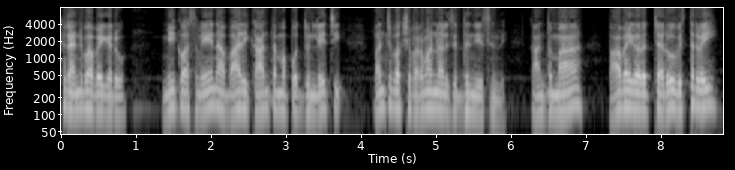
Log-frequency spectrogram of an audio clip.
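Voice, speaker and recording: A man's voice: medium pitch, fairly even intonation, moderate pace, a little mellow, lightly acted. A man playing an earnest village husband who is respectful to elders and admonishing toward his wife in a moral story. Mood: eager, anxious. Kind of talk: dramatised Telugu moral story acting.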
